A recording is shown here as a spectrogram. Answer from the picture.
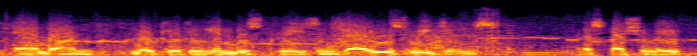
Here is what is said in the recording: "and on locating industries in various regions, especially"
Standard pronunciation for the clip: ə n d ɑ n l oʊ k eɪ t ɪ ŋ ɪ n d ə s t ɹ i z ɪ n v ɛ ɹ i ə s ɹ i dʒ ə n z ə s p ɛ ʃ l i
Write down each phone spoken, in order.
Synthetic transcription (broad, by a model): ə n d n l oʊ k eɪ t ɪ ŋ ɪ n d ə s t ɹ i z ɪ n v ɛ ɹ i ə s ɹ i dʒ ə n z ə s p ɛ ʃ l i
